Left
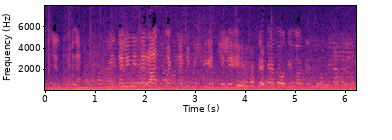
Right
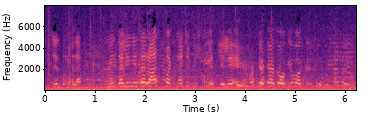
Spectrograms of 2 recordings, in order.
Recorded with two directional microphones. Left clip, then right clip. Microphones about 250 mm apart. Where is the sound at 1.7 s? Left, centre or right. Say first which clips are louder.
Right 9 dB; centre.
